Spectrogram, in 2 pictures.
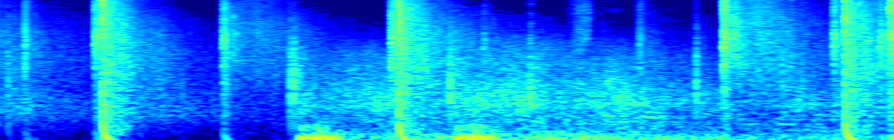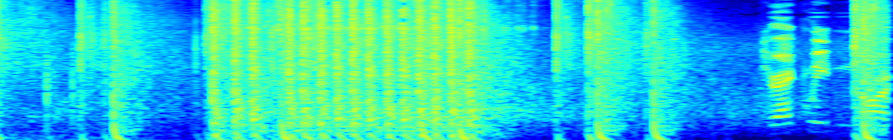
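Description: Heavy gunfire in a military video game, with bursts of automatic fire and single shots crackling close and loud, sometimes in rapid strings, alongside louder sharp reports.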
